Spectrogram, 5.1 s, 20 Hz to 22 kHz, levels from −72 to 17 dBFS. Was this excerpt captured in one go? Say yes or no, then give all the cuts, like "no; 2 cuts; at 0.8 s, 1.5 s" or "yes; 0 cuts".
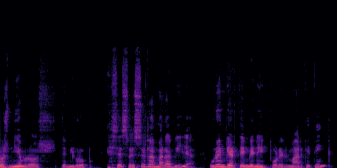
no; 2 cuts; at 1.5 s, 3.1 s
